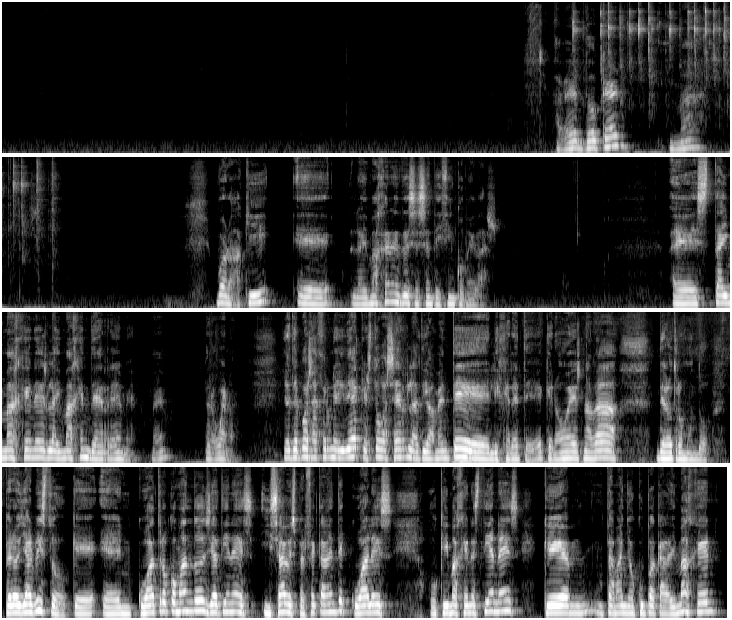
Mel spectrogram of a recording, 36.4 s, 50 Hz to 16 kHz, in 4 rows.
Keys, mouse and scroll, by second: 1.0-1.3 scroll down 2, 1.9-2.4 scroll down 1, 3.1-3.9 scroll down 1, 3.9 scroll down 1, 4.6 scroll down 1, 5.2-5.8 scroll down 2, 6.7 click, 6.9-9.8 typing, 13.3-16.5 drag, 20.0-20.7 scroll down 1.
